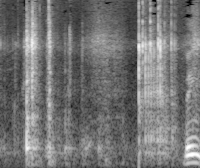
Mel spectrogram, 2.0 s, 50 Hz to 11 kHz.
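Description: Plastic back cover of an HP Envy 23 all-in-one computer being pressed into place by hand: a few sharp clicks and knocks, with a quick cluster of them about one and a half seconds in.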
